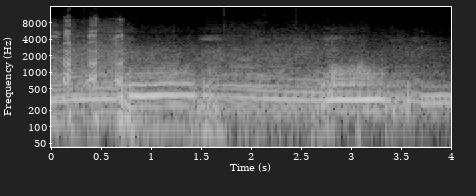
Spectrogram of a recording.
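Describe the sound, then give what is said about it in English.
A car engine revs loudly and steadily as the car drives through a fence, its pitch rising and falling as it accelerates and drives by, with a couple of sharp bursts near the start. “She's like, but damn, that car drives through another fence.”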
